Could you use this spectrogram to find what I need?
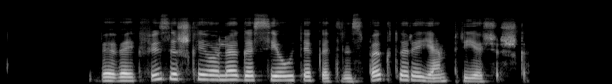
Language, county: Lithuanian, Kaunas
